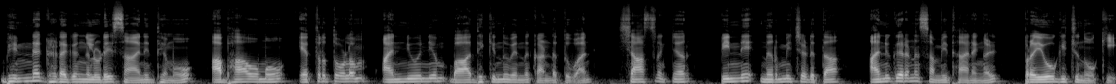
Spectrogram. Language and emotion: Malayalam, neutral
